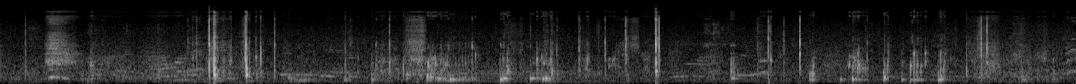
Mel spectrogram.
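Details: An adult woman's stomach growling: irregular gurgles, squelches and soft clicks, the ordinary bowel sounds of digestion (borborygmi).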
